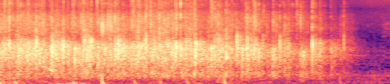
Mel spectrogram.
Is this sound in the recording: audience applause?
yes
